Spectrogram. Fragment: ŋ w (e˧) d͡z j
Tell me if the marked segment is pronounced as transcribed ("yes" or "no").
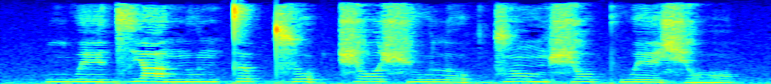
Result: yes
